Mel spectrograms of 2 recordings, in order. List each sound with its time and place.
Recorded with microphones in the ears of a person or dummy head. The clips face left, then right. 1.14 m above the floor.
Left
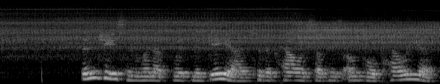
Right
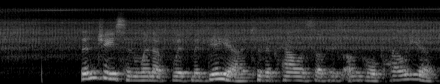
0.8 s a woman speaking: 65° right (ahead or behind), 0.8 m; by 4.3 s 20° right (ahead or behind), 1.6 m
